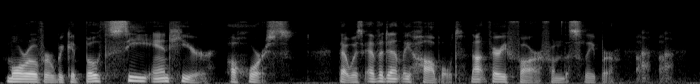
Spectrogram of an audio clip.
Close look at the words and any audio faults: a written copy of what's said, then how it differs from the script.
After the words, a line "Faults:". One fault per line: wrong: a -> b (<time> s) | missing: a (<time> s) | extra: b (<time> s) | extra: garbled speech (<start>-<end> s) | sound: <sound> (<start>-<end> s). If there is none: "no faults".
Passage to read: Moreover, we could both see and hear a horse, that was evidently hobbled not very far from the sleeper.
Moreover, we could both see and hear a horse, that was evidently hobbled not very far from the sleeper.
Faults:
sound: laugh (6.4-6.7 s)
